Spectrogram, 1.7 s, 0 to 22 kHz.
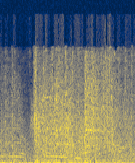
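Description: A World War II battle in Company of Heroes 3, with planes overhead and explosions everywhere, forming a dense, continuous roar of blasts and rumble with no pauses.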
